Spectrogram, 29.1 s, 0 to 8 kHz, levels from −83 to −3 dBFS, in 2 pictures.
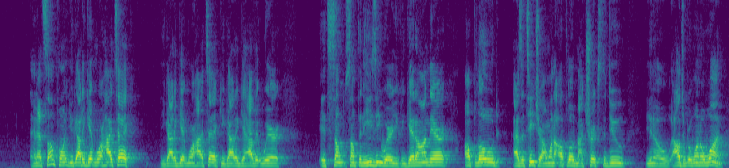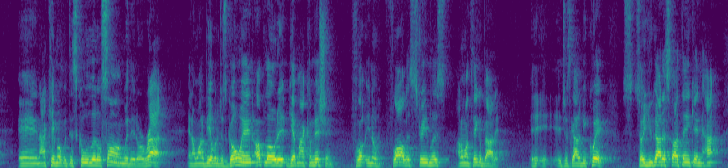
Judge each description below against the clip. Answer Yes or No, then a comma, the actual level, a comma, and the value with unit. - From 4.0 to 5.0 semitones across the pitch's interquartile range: No, narrow, 2.6 semitones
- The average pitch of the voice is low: No, medium, 145 Hz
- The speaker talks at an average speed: No, fast, 210 wpm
